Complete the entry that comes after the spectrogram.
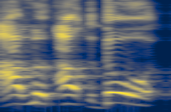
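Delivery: plain reading voice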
